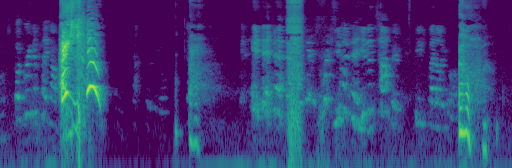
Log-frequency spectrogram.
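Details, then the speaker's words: Sneezing fit, possibly triggered by feeling a bit cold, the third in two days: several loud sneezes in quick succession with brief breathy pauses and faint talk between; repeated sneezing makes the sneezer feel hot. "I think what's triggered off my sneezing today is I'm a bit cold. That sometimes triggers it."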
